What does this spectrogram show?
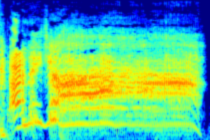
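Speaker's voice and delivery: desperate shriek into a long wail; screaming. Acted. Kid begging mom for rescue, hysterical screaming. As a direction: scream it out in total panic. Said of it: "Stop screaming".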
